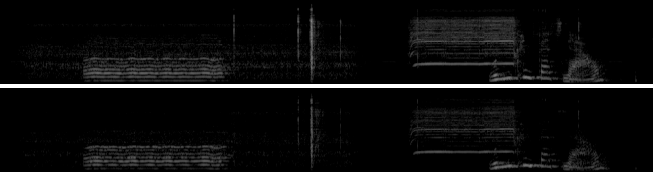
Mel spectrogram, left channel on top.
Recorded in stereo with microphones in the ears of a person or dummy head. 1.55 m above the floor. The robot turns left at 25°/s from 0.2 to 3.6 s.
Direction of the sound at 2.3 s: 45° left (ahead or behind).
